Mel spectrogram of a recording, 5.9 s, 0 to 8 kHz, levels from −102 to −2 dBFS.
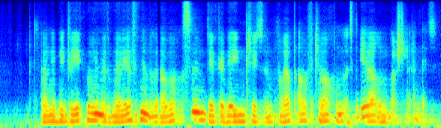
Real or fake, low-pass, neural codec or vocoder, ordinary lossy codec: fake; none; codec, 16 kHz, 0.5 kbps, FreqCodec, smaller model; none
